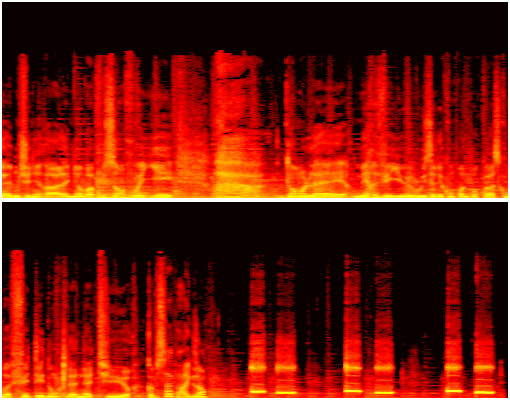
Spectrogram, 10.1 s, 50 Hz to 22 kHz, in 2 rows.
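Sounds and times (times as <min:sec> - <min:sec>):
speech: 0:00.0 - 0:07.4
cuckoo calling: 0:07.6 - 0:09.0, 0:09.6 - 0:10.1.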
